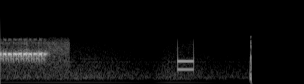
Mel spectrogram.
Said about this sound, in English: Hang on, I have a phone call. One of those calls that I don't care to answer, so we'll just let the phone ring and maybe they'll give up.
